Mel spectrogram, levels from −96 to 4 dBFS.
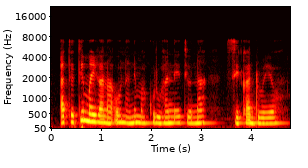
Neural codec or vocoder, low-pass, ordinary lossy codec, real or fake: none; 7.2 kHz; Opus, 64 kbps; real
